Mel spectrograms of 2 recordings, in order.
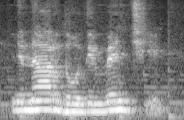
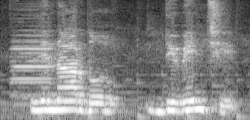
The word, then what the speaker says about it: Leonardo da Vinci: so this is huh okay how do you pronounce this where's drawn he was man of all talents he is leonardo di venci leonardo da vinci leonardo da vinci okay they don't you know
